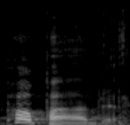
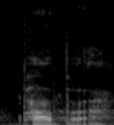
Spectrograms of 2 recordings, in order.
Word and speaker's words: POPA: is the founder of Popa people of purpose and Associates I said it wrong I can tell Papa Papa Papa the be M I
